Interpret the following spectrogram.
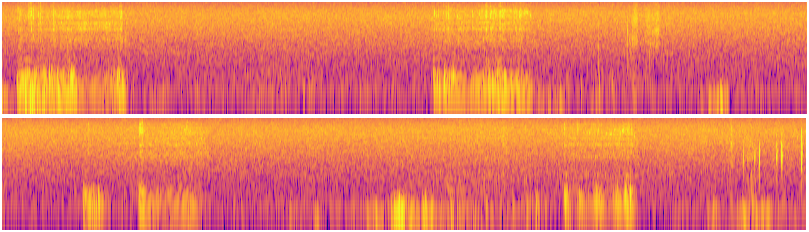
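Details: A sleeping chocolate Labrador Retriever puppy snores in low, rumbling bursts roughly every few seconds.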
